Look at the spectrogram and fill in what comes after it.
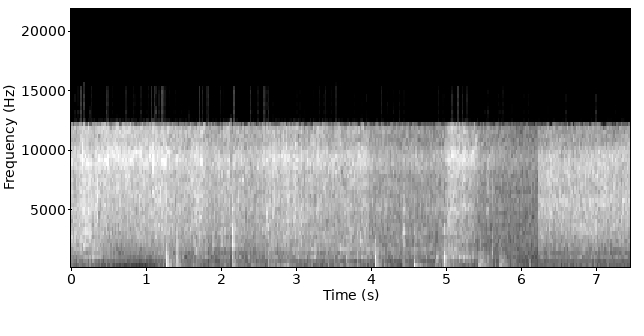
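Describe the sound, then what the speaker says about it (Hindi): Mutton frying with ginger garlic paste sizzles and hisses steadily in a hot pan, close and loud, while a spoon scrapes and stirs in irregular clacks throughout. "अब इसमें हम जिंजर गार्लिक पेस्ट ऐड कर देंगे, और फिर इसको थोड़ा फ्राई करेंगे।"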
